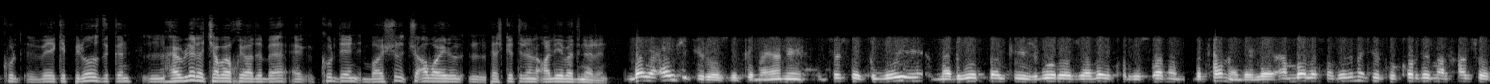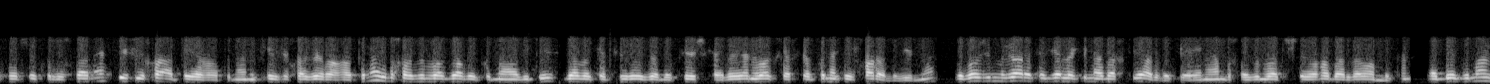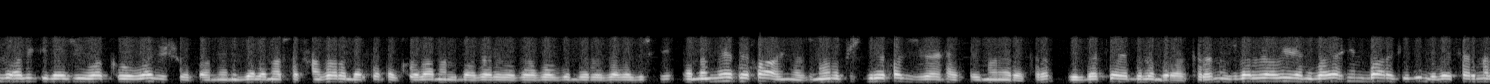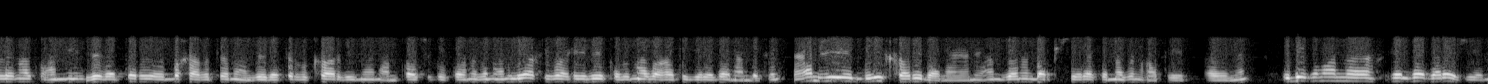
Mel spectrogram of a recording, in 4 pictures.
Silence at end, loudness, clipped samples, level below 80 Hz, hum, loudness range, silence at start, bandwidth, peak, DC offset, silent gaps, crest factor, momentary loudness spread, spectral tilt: 0 s; -17 LUFS; under 0.1%; -64 dBFS; none; 3 LU; 0.05 s; 7.6 kHz; 0 dBFS; under 0.1%; none; 16 dB; 7 LU; -8.5 dB/octave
